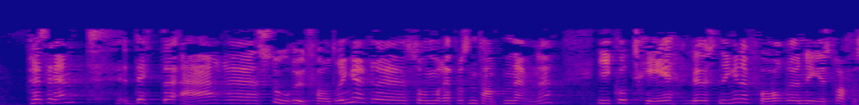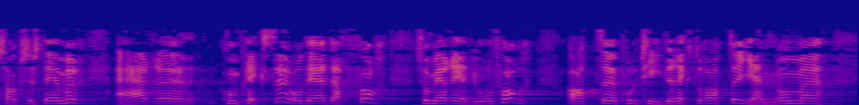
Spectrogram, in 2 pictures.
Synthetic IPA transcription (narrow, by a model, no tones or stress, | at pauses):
pʰɾɛsɪd̪ɛnt̪d̪ɛt̪ːəʔæɾst̪uːɾəʉːt̪fɔɾd̪ɾɪŋəʁsɔmɾɛpɾəsənt̪ʰɑnt̪n̩nɛʋnə | ɪkʰoːt̪ʰeːløːsnɪŋənəfɔɾnyːəst̪ɾɑfːəsɑːksʏst̪eːməʁʔæʁkʰʊmpʰlɛksəɔd̪ɛæɖ̪æɾfɔʁ | sɔmjæɾeːd̪əjuːɾəfɔʁ | ʔɑt̪pʰʊlɪt̪ʰiːd̪ɪɾɛkt̪ʊɾɑːt̪əjɛnːɔm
